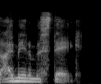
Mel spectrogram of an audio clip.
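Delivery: ordinary delivery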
